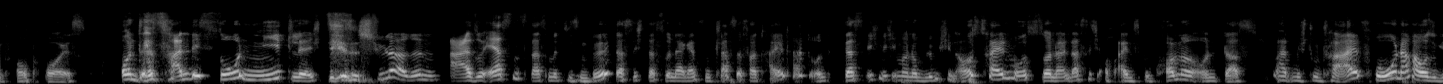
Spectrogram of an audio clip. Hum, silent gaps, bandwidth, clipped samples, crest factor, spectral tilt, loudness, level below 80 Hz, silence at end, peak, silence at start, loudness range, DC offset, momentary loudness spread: none; none; 12.5 kHz; under 0.1%; 18 dB; -4 dB/octave; -27 LUFS; -70 dBFS; 0 s; -10 dBFS; 0 s; 7 LU; under 0.1%; 13 LU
